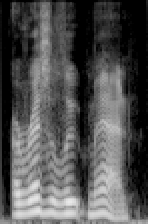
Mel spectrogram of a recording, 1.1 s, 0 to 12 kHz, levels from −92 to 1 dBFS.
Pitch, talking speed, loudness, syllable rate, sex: 155 Hz, 160 wpm, -15 LUFS, 7.0 syllables/s, male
